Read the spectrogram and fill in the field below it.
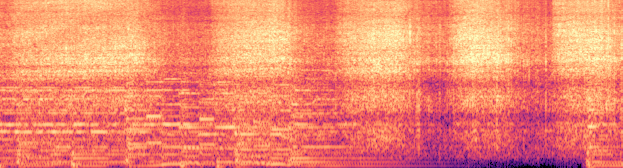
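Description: Smashed quarter-pound burger patty sizzling loudly in a hot pan seasoned with a little oil, a continuous close-up crackle with low scraping and pressing sounds underneath and no talking.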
